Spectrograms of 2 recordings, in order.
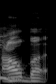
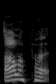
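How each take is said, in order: First: It has an English pronunciation with two syllables. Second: It has a Gaelic pronunciation with an extra middle vowel. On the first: "Alba in English" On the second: "Alapa in the Gaelic"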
